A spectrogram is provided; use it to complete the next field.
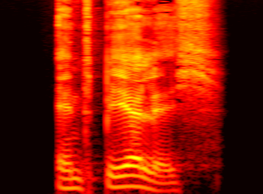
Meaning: dispensable, superfluous, unnecessary
- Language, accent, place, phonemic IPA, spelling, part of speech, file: German, Germany, Berlin, /ʔɛntˈbeːɐ̯lɪç/, entbehrlich, adjective, De-entbehrlich.ogg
